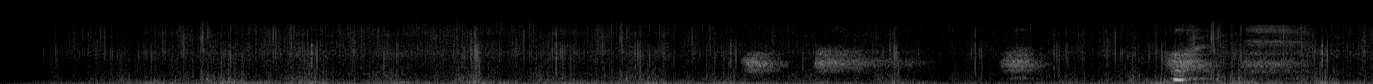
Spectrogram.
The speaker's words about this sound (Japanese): 両耳の裏側から泡で洗ってくよ。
